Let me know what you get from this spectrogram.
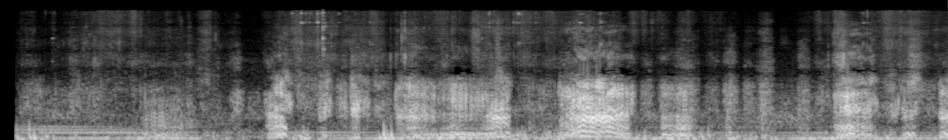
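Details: German Shepherd Odin and Labrador Remington play fighting by a garden: nearly continuous rough snarls and throaty growls overlapping between the two dogs, swelling into a louder tangled burst midway, with brief gaps between bouts.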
